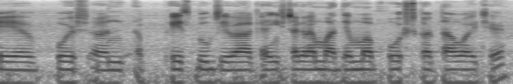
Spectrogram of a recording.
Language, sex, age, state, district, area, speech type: Gujarati, male, 30-45, Gujarat, Ahmedabad, urban, spontaneous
